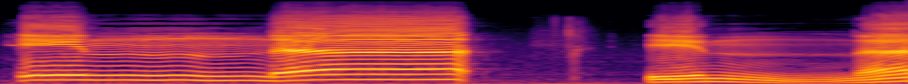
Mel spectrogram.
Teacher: laa yumminun [Tertawa] ingat kalau Nun dan mim ada tanda gininya dibacanya dobel dengung ke hidung dan ditahan itulah gunah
